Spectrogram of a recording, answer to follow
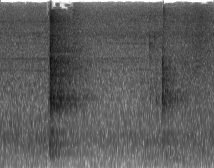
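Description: Two short, sharp knocks about a second apart, the first louder, from bar tools or ingredients being handled and put down on a bar counter, over a low room hum.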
